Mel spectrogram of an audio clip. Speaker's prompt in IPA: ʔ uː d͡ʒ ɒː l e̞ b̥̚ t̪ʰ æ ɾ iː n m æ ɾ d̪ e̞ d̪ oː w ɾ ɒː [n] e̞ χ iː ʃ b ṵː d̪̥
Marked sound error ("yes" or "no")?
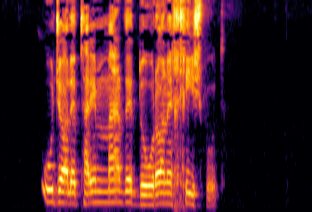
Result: no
